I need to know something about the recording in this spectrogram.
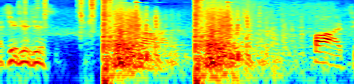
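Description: A rocket explodes with a loud boom.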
